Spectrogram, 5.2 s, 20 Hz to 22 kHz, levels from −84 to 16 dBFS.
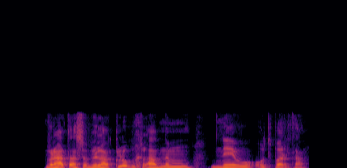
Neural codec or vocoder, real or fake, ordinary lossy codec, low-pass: none; real; none; 7.2 kHz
